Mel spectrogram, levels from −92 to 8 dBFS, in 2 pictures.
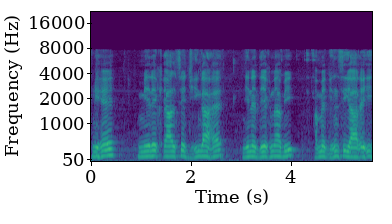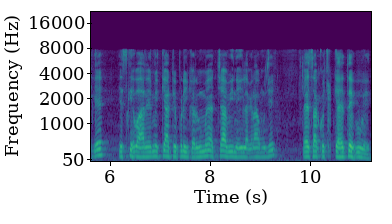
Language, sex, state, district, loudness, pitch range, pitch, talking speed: Hindi, male, Uttar Pradesh, Budaun, -31 LUFS, 125-145 Hz, 135 Hz, 160 wpm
